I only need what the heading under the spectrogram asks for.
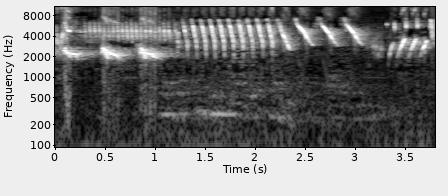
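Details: Melodious canary song that attracts the opposite sex, opening with three falling whistled notes, then a fast high trill and quick descending slurred notes repeated in rapid succession.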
